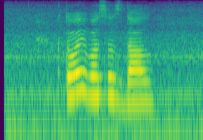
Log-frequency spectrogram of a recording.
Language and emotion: Russian, neutral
